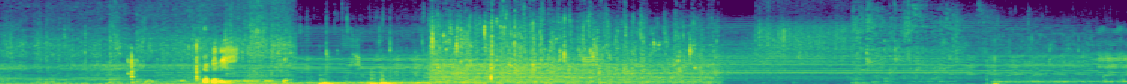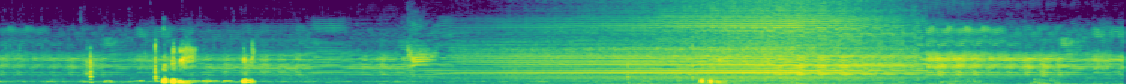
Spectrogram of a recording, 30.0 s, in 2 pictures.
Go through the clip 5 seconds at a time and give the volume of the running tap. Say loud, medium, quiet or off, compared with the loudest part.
medium, loud, quiet, quiet, quiet, quiet.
